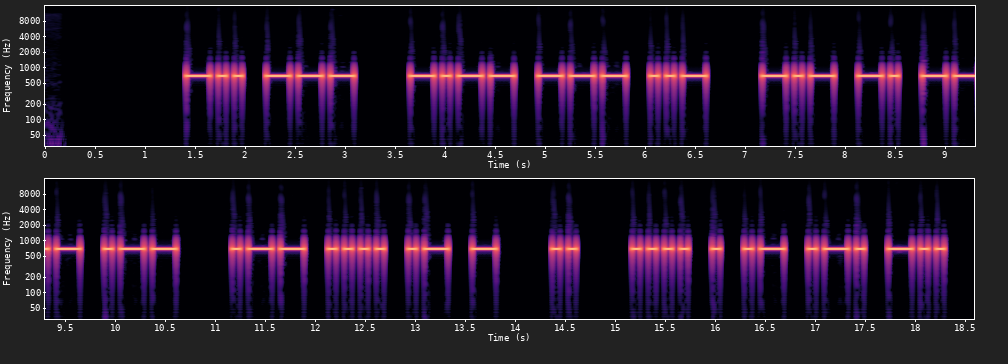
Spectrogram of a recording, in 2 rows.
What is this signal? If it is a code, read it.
Morse code, heard as a keyed tone, about 16 wpm, 700 Hz. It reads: DO YOU KNOW WHAT I HEARD
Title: Sentences from Top 1000 Words - Review Part 4 - 15wpm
